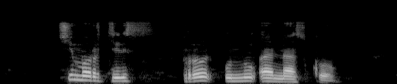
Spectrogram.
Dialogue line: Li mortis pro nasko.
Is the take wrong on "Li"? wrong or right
wrong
